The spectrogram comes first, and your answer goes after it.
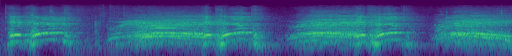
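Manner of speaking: high call for hip hip hooray; celebratory cheer. Acted. Son leading cheers for himself, mock-excited high cheer.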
